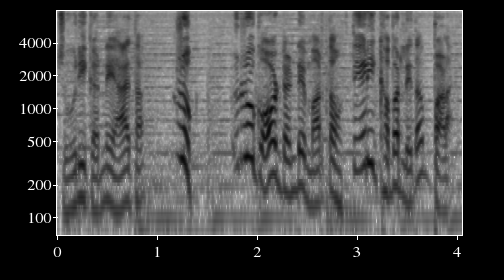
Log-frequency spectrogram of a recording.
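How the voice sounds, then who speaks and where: A man's voice: a little high, huge pitch swings, a little fast, soft background music. A man playing a righteous, protective village uncle in a Hindi cartoon story. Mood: angry, threatening.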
